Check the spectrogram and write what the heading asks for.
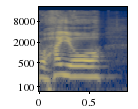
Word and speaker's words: Ohio: Aber alle sagen Ohio. Also um, so, äh, es fließt so aus. So tief, hoch, tief. Es Ohio.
